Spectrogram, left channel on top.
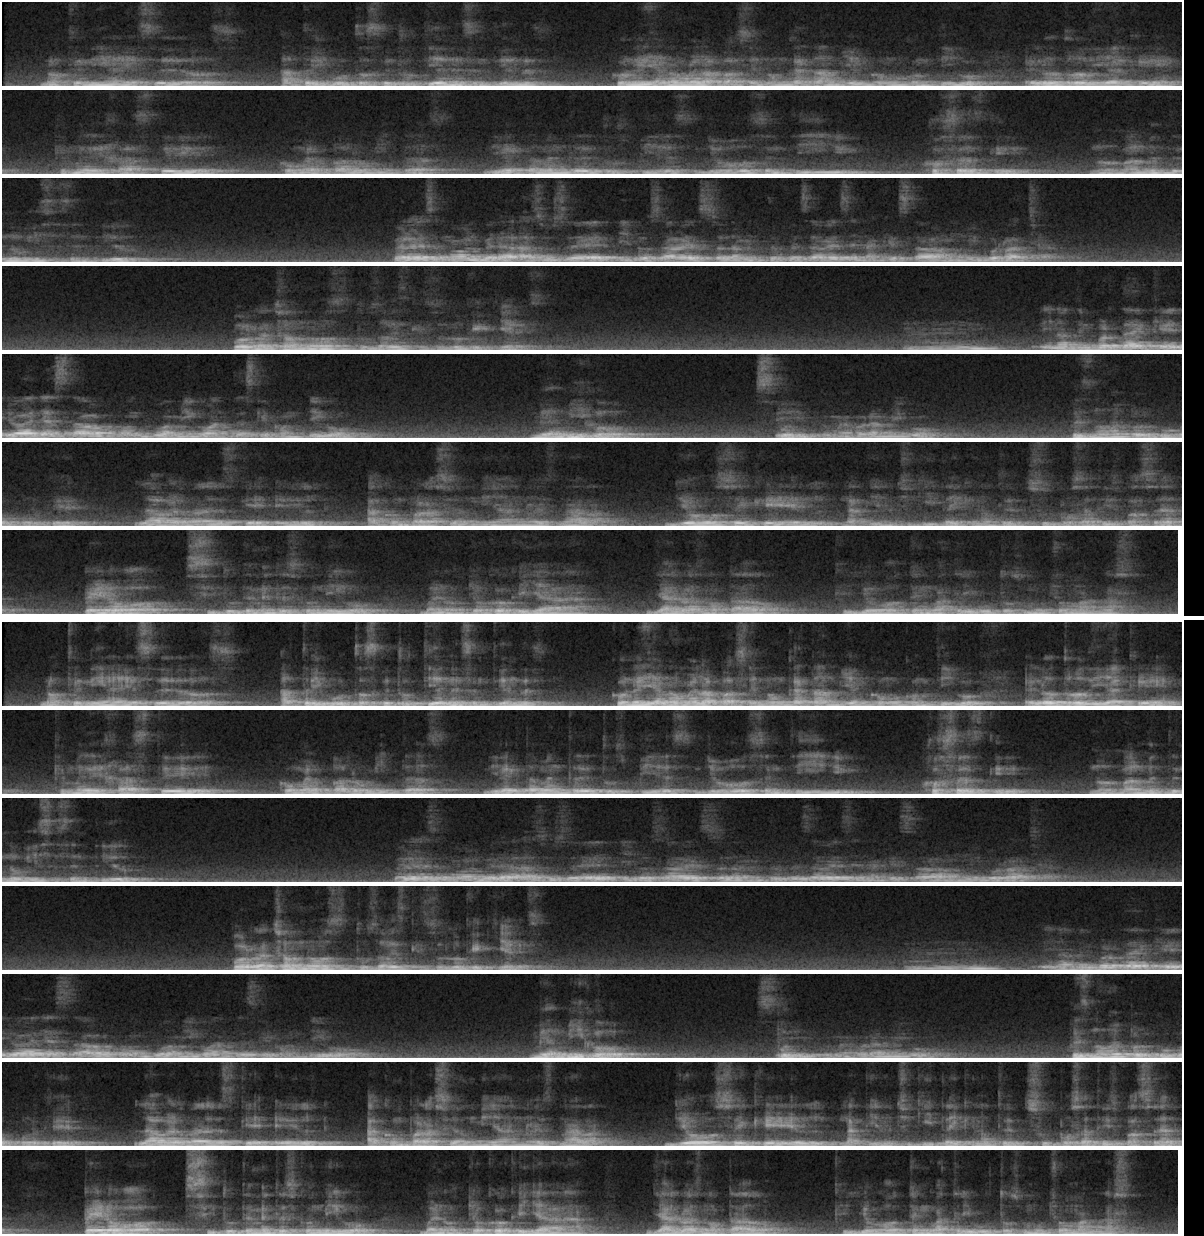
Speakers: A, on the right; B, on the left.
A: no tenía esos atributos que tú tienes, ¿entiendes? Con ella no me la pasé nunca tan bien como contigo. El otro día que, que me dejaste comer palomitas directamente de tus pies, yo sentí <laughs> cosas que normalmente no hubiese sentido.
B: Pero eso no volverá a suceder y lo sabes, solamente fue esa vez en la que estaba muy borracha.
A: Borracha o no, tú sabes que eso es lo que quieres.
B: Mm, y no te importa de que yo haya estado con tu amigo antes que contigo.
A: Mi amigo.
B: Sí,
A: Pues
B: tu mejor amigo.
A: Pues no me preocupa porque la verdad es que él, a comparación mía, no es nada. Yo sé que él la tiene chiquita y que no te supo satisfacer, pero si tú te metes conmigo, bueno, yo creo que ya, ya lo has notado, que yo tengo atributos mucho más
